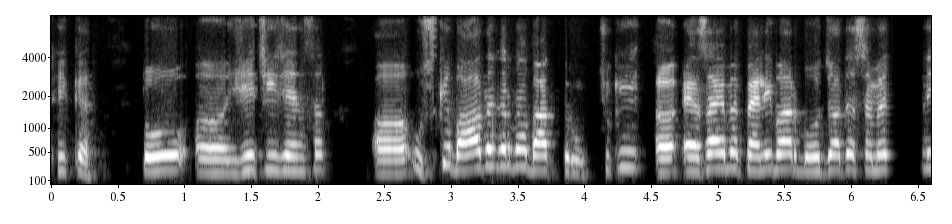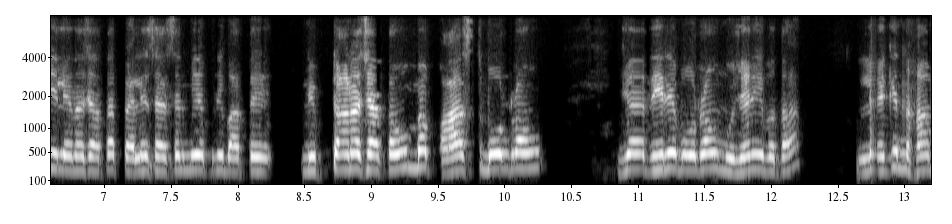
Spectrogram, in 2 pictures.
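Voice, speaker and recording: A man's voice: high-pitched, fairly even intonation, brisk, mellow, dry recording. A man giving product testimonials in an online meeting, talking politely with many fillers and frequent "sir". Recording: dull lo-fi call audio.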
